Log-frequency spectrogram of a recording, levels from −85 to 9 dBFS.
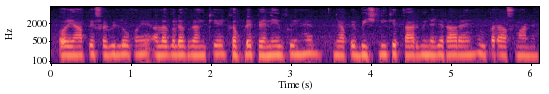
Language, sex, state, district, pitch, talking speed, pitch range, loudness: Hindi, male, Uttar Pradesh, Jalaun, 170 Hz, 265 wpm, 165-175 Hz, -19 LUFS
